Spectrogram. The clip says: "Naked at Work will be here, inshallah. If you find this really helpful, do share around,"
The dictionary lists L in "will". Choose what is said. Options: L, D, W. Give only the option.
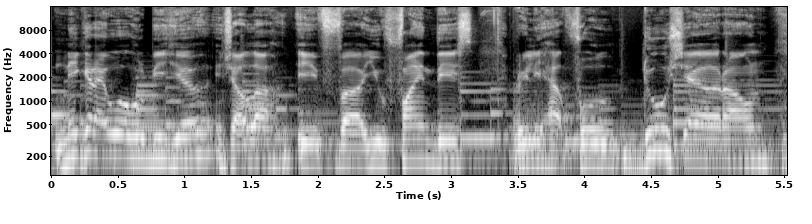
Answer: L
